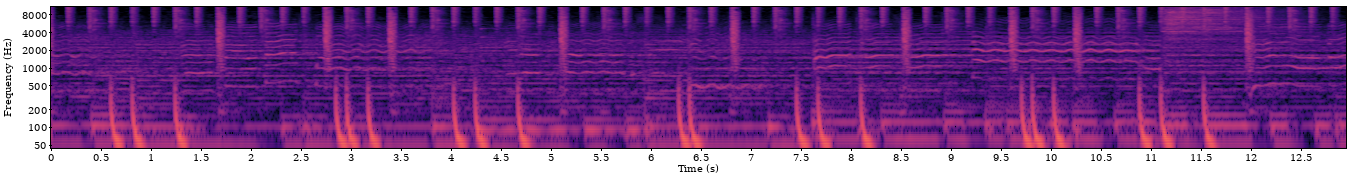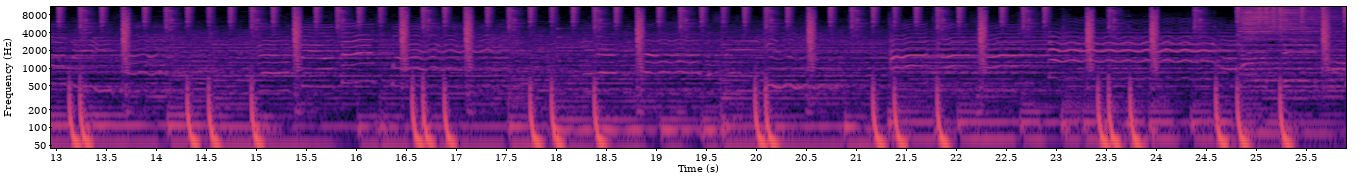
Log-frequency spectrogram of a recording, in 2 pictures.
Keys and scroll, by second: 6.4 ctrl+-, 7.1 ctrl+s, 10.4 ctrl+alt+t, 14.4 Up, 14.7 Return, 16.8 ctrl+shift+t, 16.9 ctrl+shift+Up, 17.3 Return, 17.8 b, 18.4 shift+x, 19.0 ctrl+z, 19.5-21.2 typing, 20.9 ctrl+z, 22.8 ctrl+BackSpace, 24.8 Return, 25.8 x.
